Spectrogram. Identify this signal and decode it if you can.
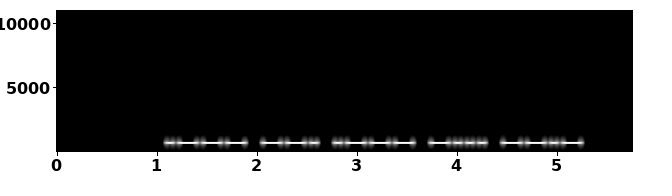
Morse code, heard as a keyed tone, about 20 wpm, 700 Hz. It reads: JGJBQ
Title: Code Groups - 5 Letters - 20wpm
